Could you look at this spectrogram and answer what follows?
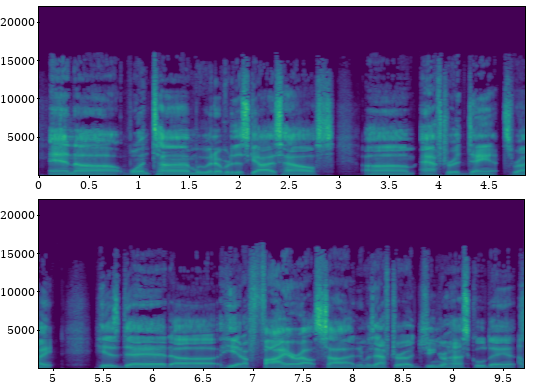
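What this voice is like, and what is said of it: Thick Louisiana bayou accent. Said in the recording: “I love how your accent gets thicker the more... You just went completely bayou.”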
